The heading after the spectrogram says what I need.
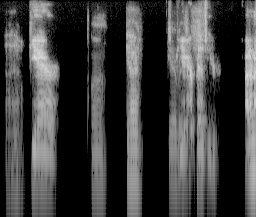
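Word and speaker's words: Bézier: Those are called Bezier curves.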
